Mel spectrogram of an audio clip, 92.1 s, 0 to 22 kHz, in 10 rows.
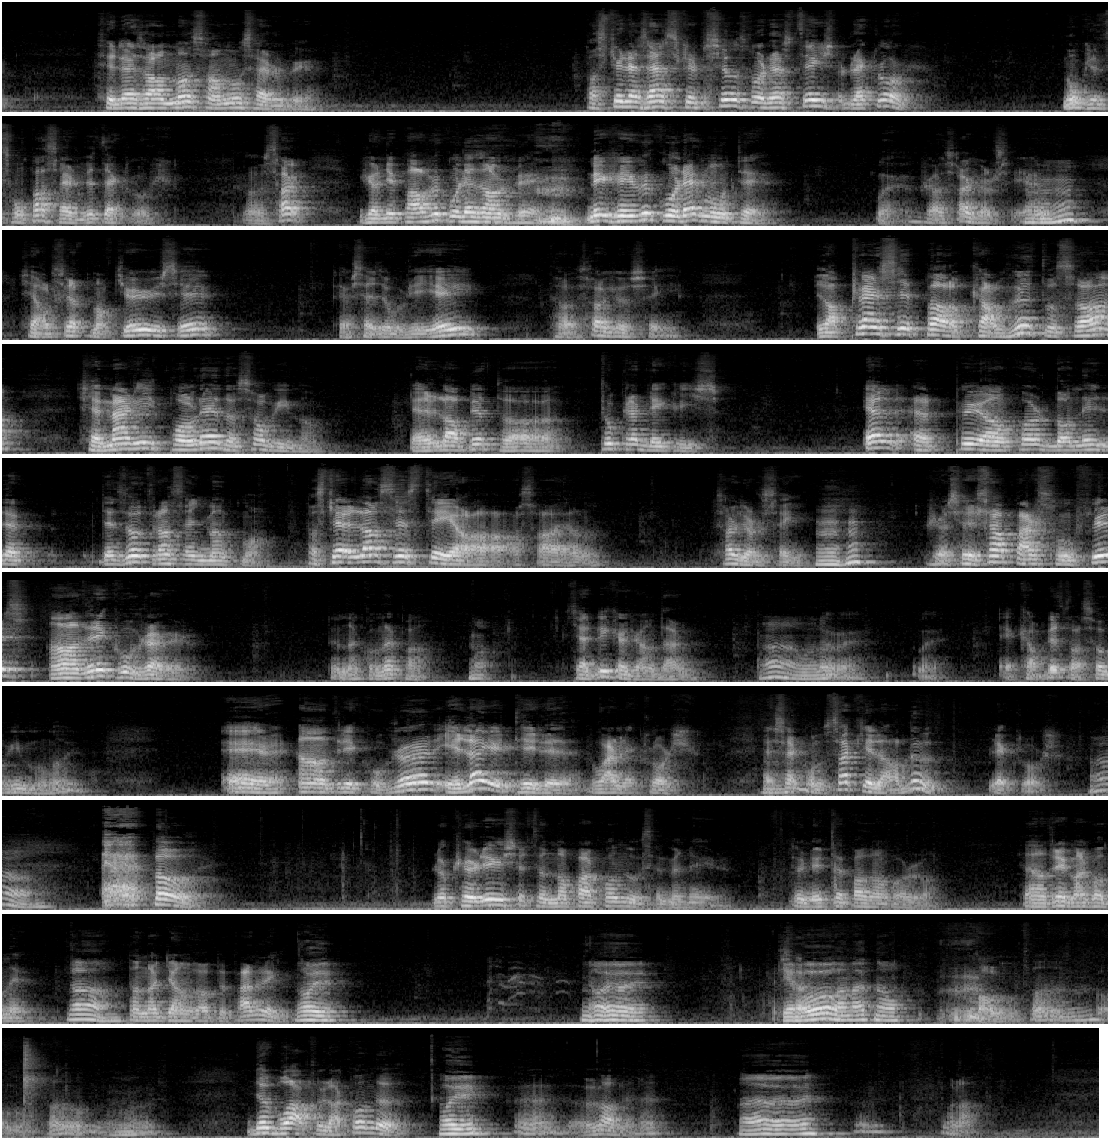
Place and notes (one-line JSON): {"title": "Floreffe, Belgique - Old man memories", "date": "2010-12-14 16:00:00", "description": "An old man memories : Florimond Marchal. He tells a friend, Bernard Sebille, his old remembrances about the local bells. This old kind guy lost his set of false teeth, it was hard for him to talk. He went to paradise on 2011, sebtember 3.", "latitude": "50.44", "longitude": "4.76", "altitude": "87", "timezone": "Europe/Brussels"}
